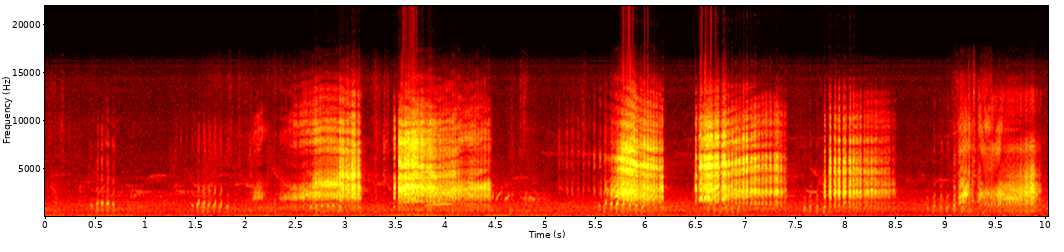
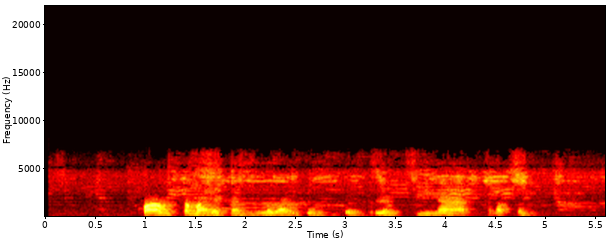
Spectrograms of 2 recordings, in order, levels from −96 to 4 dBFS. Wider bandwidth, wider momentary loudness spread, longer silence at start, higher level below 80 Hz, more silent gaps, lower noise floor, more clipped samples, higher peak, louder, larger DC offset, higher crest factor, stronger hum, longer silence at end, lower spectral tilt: first, over 20 kHz vs 7 kHz; first, 26 LU vs 21 LU; second, 0.45 s vs 1 s; first, -58 dBFS vs -68 dBFS; neither; second, -47 dBFS vs -58 dBFS; neither; about the same, 0 dBFS vs -2 dBFS; first, -16 LUFS vs -23 LUFS; neither; about the same, 22 dB vs 24 dB; neither; second, 0.1 s vs 0.4 s; second, 3 dB/octave vs -5 dB/octave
